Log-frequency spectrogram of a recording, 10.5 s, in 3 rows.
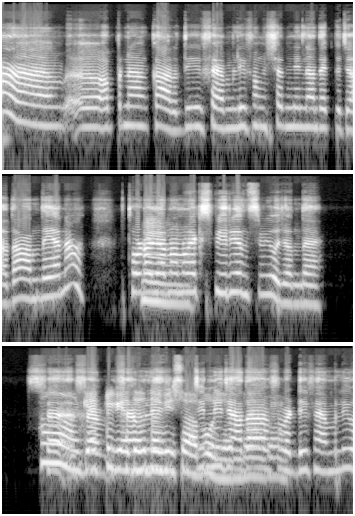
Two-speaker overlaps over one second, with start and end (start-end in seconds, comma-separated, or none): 8.2-9.9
